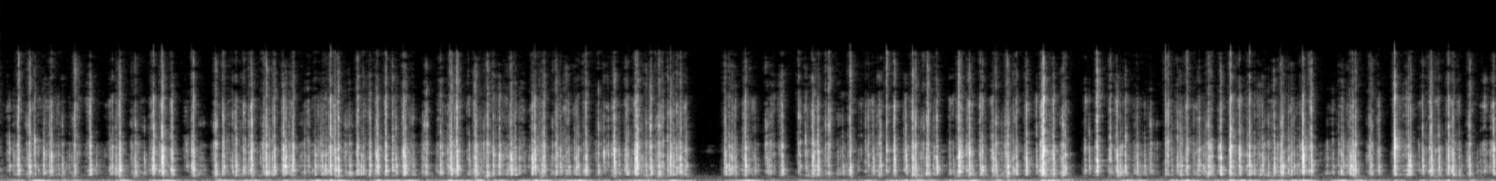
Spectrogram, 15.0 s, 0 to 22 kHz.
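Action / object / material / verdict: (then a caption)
tap / mechanical keyboard with plastic keycaps in an aluminium case / ABS plastic / none. Fingertips of both hands type continuously on a MOD-L Linear 60% mechanical keyboard with a black aluminum case and white and black ABS keycaps. Dense, bright, crisp key clacks run in rapid bursts over a soft low thump, with a brief pause around the seven-second mark.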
